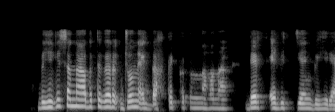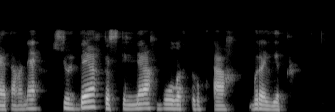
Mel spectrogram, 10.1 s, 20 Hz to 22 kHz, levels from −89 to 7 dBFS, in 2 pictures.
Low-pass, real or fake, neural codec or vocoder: 7.2 kHz; fake; codec, 32 kHz, 1.9 kbps, SNAC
